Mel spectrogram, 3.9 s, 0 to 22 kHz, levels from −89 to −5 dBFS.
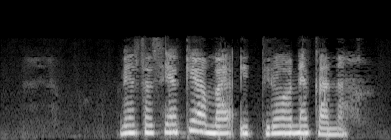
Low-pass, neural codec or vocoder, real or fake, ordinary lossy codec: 7.2 kHz; codec, 16 kHz, 1 kbps, FreqCodec, larger model; fake; AAC, 24 kbps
